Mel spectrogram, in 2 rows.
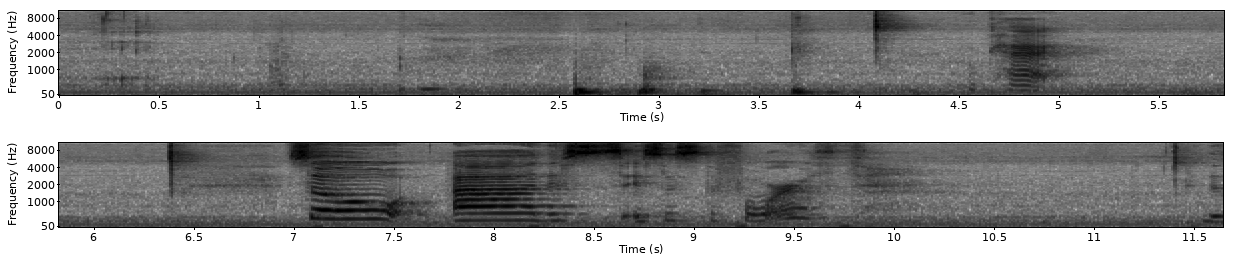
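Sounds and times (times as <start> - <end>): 
person gulping a glass of water: 0.0 - 1.9
faint steady hum: 0.0 - 11.6
speech: 1.8 - 2.1, 4.8 - 5.0, 7.0 - 9.9.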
